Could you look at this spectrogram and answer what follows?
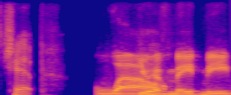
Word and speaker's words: Chip: And lastly, but not leastly, his name rhymes with flip. It's Chip.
